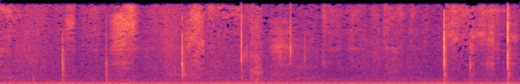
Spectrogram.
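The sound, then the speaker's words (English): Handwriting strokes scratch faintly while a math expression is written out, soft rubbing marks and a few sharper ticks over a steady low hum, with no talking. “let's write it in a slightly different way here. I'm going to write it this way.”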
